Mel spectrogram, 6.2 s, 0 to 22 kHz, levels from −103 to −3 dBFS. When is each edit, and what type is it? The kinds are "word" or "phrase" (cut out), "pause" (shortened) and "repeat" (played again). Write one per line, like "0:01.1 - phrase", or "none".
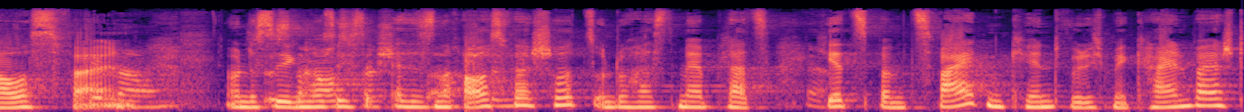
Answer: none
